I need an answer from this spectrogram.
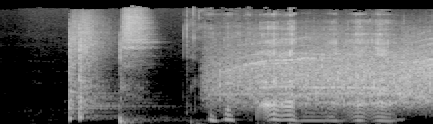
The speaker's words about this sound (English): Hand claps.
